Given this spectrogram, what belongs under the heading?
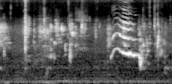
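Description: A kitten being bathed gives thin, high mews while water drips and splashes close by, with a faint low hum underneath.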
